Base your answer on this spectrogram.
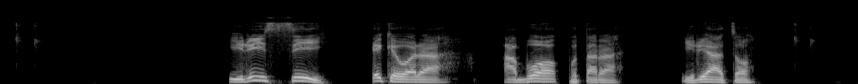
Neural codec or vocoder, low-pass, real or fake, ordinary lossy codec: none; 7.2 kHz; real; Opus, 24 kbps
